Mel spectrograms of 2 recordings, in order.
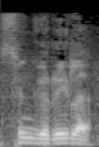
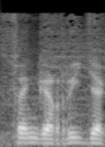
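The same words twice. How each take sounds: First: The name is said with an American pronunciation. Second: The name is said with a Spanish pronunciation.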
